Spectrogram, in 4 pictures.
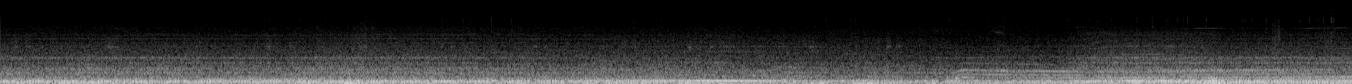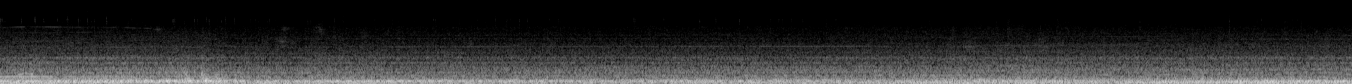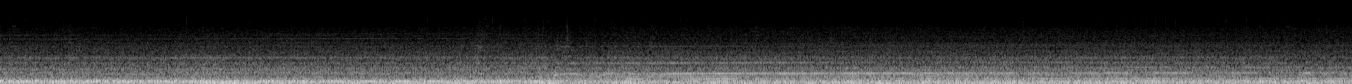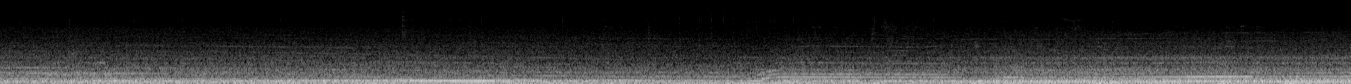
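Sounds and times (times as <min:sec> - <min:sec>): bus diesel engine rumble: 0:00.0 - 0:54.0.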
